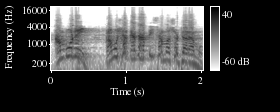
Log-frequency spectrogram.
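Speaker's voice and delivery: urging forgiveness. Retold or imitated. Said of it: "Saya bilang".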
